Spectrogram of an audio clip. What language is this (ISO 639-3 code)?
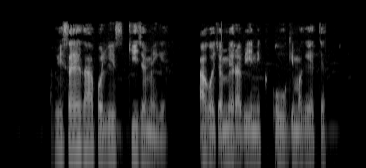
kln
